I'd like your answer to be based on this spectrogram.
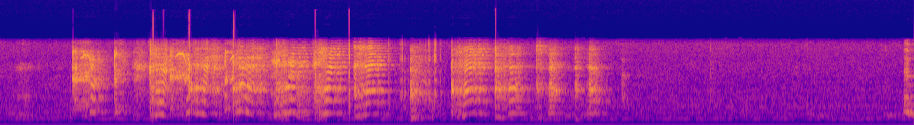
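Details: A young girl eating cereal makes voluntary fake coughs, forced and voiced bursts that blend into laugh-like sounds, which she now does instead of crying to get attention.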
